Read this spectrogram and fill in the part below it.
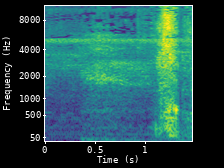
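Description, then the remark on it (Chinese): A short, rough growl from a young tiger bursts out near the end after a faint, hissy background: a single brief snarl, not loud. The young tiger is surrounded and attacked by a pack of five wolves. “这只小老虎怎么好像和我见过的老虎不太一样？”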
